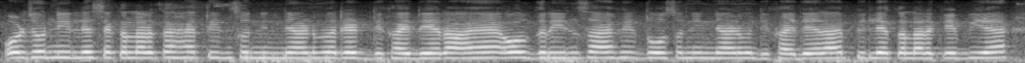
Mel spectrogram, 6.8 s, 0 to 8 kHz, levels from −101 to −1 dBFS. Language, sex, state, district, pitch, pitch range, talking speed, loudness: Hindi, female, Uttar Pradesh, Shamli, 255 Hz, 245-260 Hz, 265 wpm, -14 LUFS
